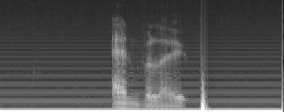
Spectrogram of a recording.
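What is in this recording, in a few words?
"envelope", British English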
